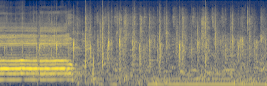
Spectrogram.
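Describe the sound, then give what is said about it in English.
Round of applause from a comedy show audience greeting a comic. A short burst of music gives way to many sharp claps that continue unevenly to the end. “Round of applause for Ryan Ergo.”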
